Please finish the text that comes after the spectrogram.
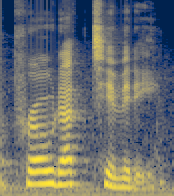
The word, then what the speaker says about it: productivity: So here we're going to try the long O sound, short U, short I, and a long E because it's at the end of a long word. So productivity.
